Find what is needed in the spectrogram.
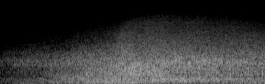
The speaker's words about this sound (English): A steady flow of cars whiz along the busy road outside Eckstein Middle School in North Seattle.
